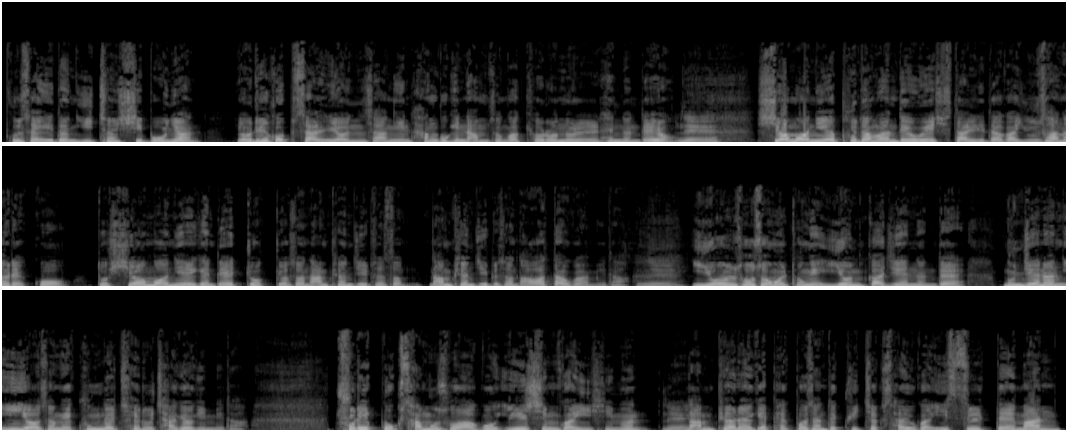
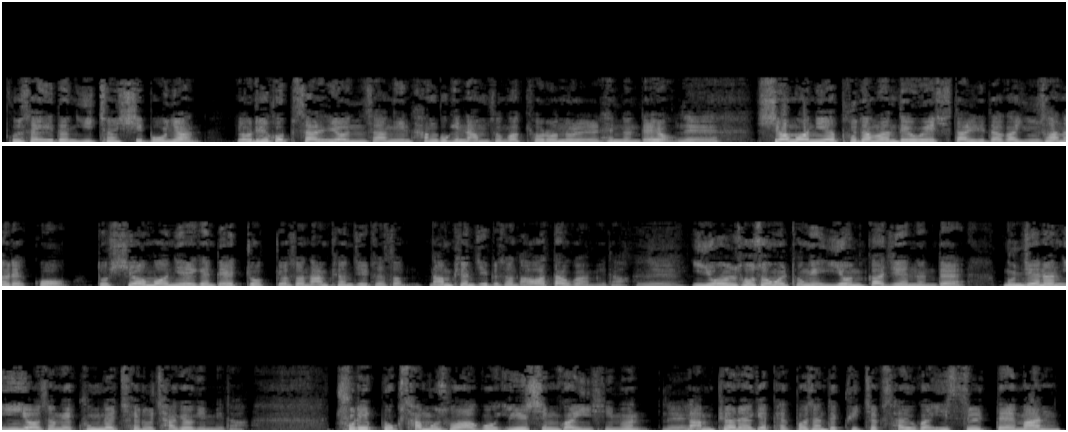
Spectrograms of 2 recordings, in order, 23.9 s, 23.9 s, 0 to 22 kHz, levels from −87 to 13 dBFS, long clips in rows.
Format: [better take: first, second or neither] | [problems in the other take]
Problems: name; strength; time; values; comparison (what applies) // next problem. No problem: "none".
first | garbled, watery; slightly; nothing above 10 kHz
